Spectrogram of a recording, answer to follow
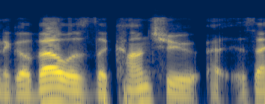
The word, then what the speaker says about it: Khonshu: how they're going to go about was the Khonshu. Is that how you pronounce his name? Yeah. Yeah, Khonshu.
